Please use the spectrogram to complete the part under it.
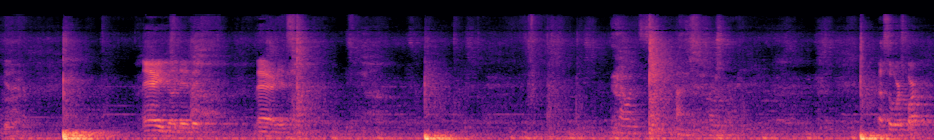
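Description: A kettlebell thuds heavily onto a rubber floor several times.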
